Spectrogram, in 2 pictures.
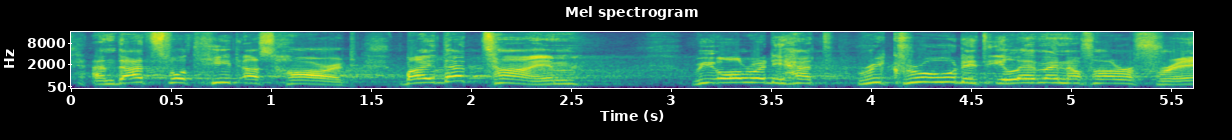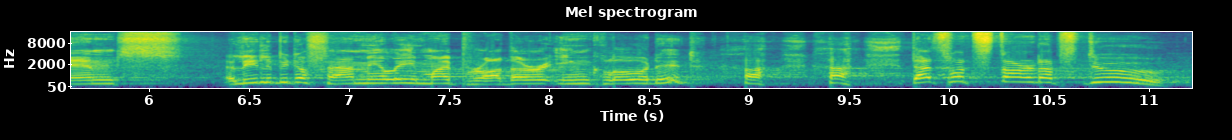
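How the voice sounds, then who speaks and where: A man's voice: extremely high pitch, a little slow. A man from Finland, a CEO giving a keynote talk on a festival stage and telling his story while quizzing the audience with show-of-hands questions. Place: large festival hall stage. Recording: long hall reverb.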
